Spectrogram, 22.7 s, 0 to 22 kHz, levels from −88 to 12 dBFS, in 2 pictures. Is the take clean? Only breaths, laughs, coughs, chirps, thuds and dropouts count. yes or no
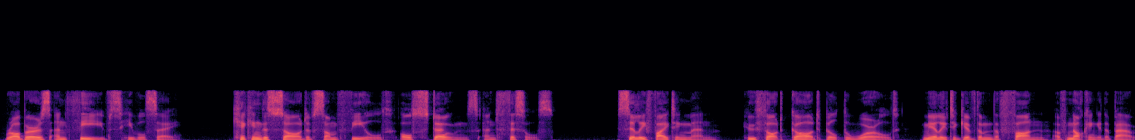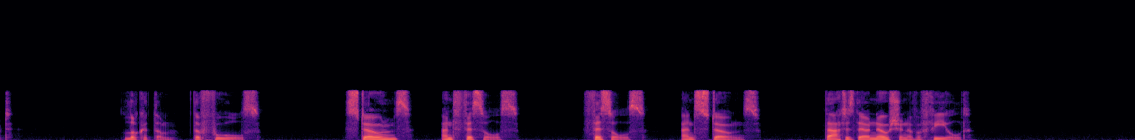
yes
